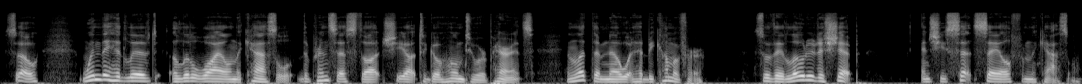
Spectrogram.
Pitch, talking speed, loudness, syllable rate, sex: 135 Hz, 240 wpm, -18 LUFS, 6.0 syllables/s, male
